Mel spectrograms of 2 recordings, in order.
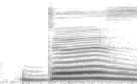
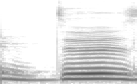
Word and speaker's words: deux: Douze makes the sound OU rounded, and deux is the E sound. Can you hear the difference? J'ai deux invités.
